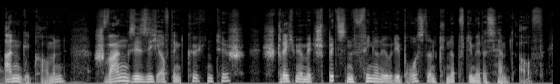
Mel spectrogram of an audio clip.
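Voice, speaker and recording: A man's voice: medium pitch, lively intonation, brisk, no room sound, natural voice. An actor narrating a radio drama as a naive, bookish young man with a wry, self-mocking and precise manner. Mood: wry, amazed. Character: naive, bookish young man recounting his life with comic earnestness. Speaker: first-person narrator.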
